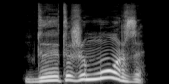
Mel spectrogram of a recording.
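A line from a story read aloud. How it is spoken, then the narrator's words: Sudden exclamation. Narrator (Russian): неожиданно воскликнул Джерри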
